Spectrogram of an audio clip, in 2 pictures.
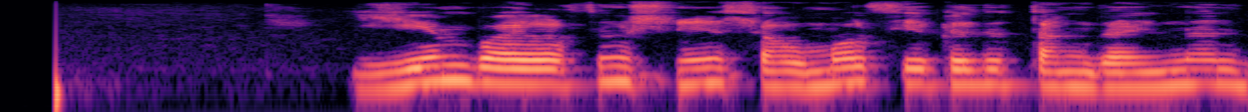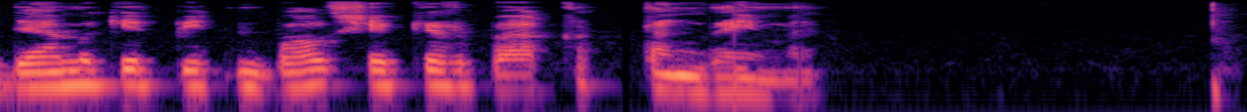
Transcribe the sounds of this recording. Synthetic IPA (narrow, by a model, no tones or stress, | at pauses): je̞mbɑjlˠəq̚t̪əɴʏʃɪne̞sɑwmɑlˠse̞k̬ʲɪld̪ɪt̪ʰɑɴd̪ɑjənɑnd̪æmɪkʲʰe̞t̪̚pe̞jt̪ɪnbɑlˠʃekʲeɾbɑqət̪ʰːɑɴd̪ɑjmən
